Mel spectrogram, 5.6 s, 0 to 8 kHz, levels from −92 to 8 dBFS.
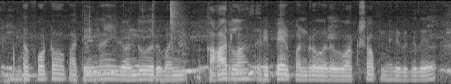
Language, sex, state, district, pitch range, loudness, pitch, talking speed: Tamil, male, Tamil Nadu, Namakkal, 110-125 Hz, -19 LUFS, 115 Hz, 160 wpm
